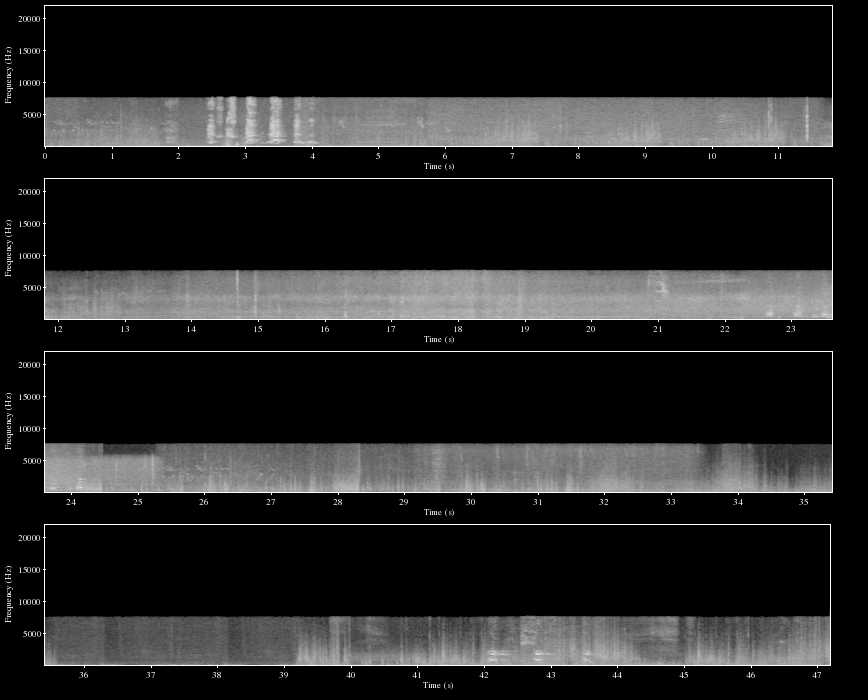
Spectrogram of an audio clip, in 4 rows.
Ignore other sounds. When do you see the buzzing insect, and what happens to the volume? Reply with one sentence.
The buzzing insect can be heard from 0.0 to 33.5 s, getting louder then quieter.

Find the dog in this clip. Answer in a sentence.
The dog can be heard from 2.4 to 4.2 s, from 22.6 to 24.4 s and from 42.0 to 43.8 s.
